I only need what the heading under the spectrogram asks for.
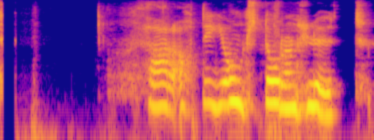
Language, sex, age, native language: Icelandic, male, 8, Icelandic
